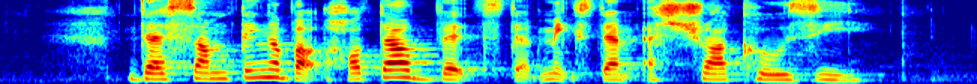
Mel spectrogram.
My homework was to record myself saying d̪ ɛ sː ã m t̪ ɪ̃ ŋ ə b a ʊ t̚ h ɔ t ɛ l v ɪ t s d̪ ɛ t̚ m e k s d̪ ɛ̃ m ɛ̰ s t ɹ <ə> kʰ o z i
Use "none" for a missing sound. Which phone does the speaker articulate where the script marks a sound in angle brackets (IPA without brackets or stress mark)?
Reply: a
